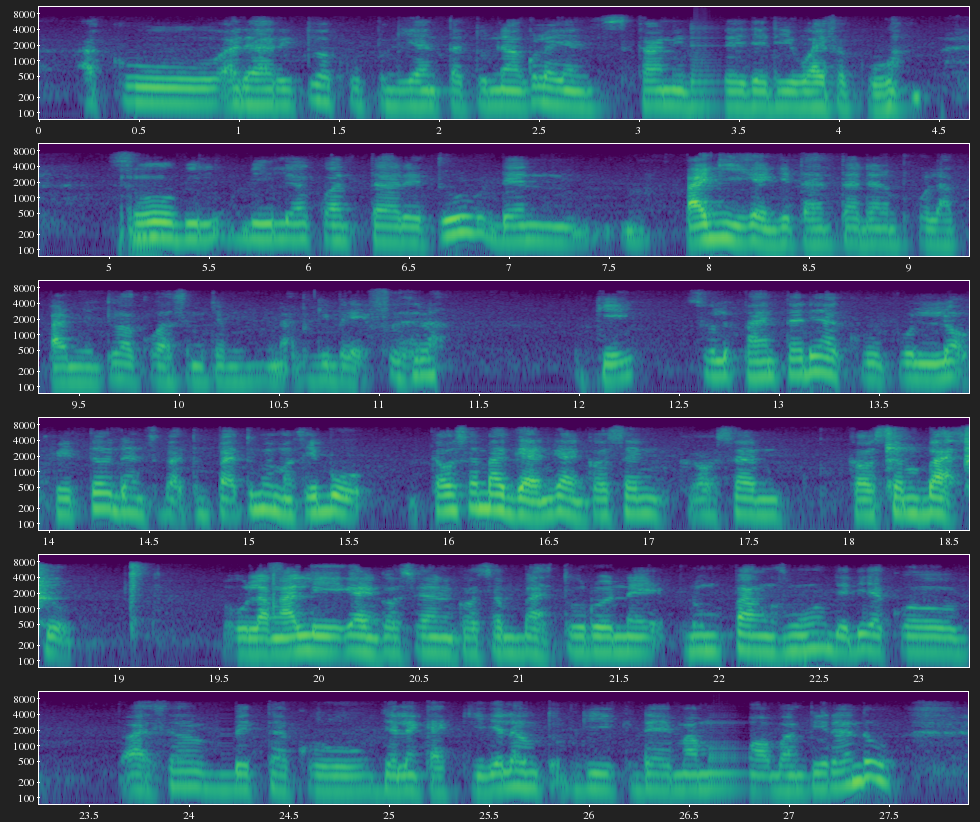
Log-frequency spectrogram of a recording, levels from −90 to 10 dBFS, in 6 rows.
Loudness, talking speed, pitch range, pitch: -23 LUFS, 195 wpm, 135-160 Hz, 145 Hz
